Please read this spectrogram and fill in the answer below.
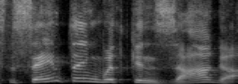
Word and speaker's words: Gonzaga: the same thing with Gonzaga I say Gonzaga instead of Gonzaga and I think I'm pronouncing it correctly everybody else is doing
